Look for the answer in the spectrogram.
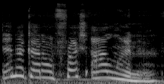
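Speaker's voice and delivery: tearful. Real, not acted. Mother on camera trying not to cry, teary. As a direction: push it out through tears. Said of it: "I said I wasn't gonna cry".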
